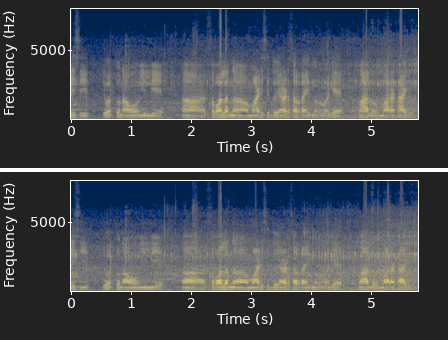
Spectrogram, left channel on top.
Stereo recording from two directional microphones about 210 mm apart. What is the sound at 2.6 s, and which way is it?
Speech, 25° left (ahead or behind).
